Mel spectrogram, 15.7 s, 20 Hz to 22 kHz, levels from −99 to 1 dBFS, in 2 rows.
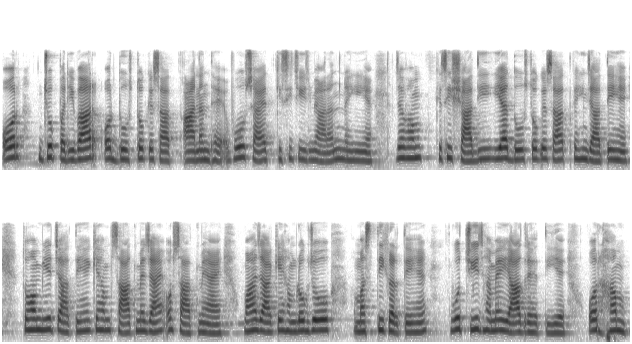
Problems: background sounds at intervals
